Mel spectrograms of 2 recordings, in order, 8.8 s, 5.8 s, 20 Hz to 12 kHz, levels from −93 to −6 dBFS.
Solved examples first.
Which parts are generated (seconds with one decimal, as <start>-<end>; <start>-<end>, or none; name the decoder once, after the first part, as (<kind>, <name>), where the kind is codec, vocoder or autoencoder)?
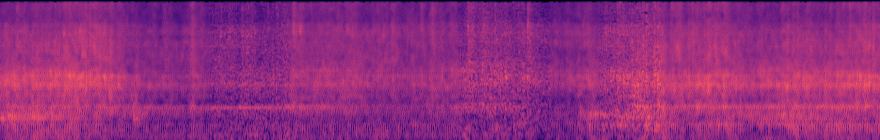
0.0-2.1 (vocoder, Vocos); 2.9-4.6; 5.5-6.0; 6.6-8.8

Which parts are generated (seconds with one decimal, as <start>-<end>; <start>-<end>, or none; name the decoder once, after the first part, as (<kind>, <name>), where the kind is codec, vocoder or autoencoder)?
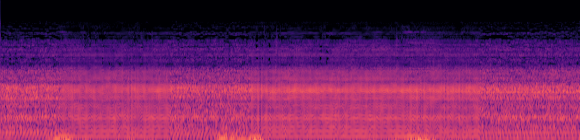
0.6-1.7 (vocoder, Vocos); 2.5-4.8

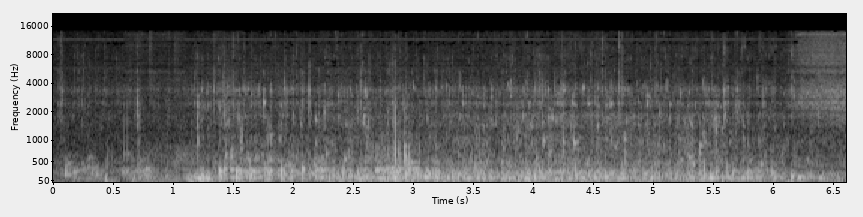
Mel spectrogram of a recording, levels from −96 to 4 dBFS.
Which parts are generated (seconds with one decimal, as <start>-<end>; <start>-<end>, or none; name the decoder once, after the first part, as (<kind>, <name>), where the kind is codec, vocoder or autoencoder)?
0.6-1.1 (autoencoder, DAC-VAE)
